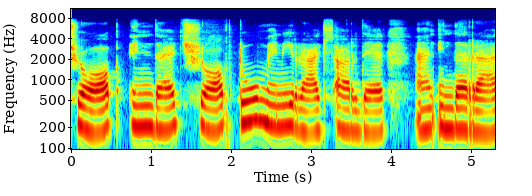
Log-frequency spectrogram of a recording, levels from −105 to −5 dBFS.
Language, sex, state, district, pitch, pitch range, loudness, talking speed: English, female, Odisha, Nuapada, 195 Hz, 180-215 Hz, -16 LUFS, 160 wpm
